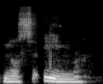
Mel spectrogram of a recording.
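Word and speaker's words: נֹשְׂאִים: Yeah, so it's nos'im, right? Nos'im. Yeah. And of course, the geresh or the meteg here indicates that this is a long vowel before shva.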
